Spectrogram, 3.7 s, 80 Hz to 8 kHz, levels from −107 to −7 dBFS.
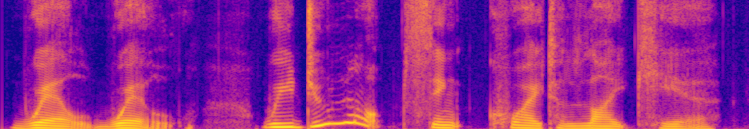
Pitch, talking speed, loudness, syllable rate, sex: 180 Hz, 145 wpm, -19 LUFS, 4.1 syllables/s, female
